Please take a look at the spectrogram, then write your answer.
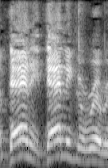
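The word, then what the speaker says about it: Danai Gurira: Deanna Guerrero. Oh, Danny Guerrero is how you pronounce that shit.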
